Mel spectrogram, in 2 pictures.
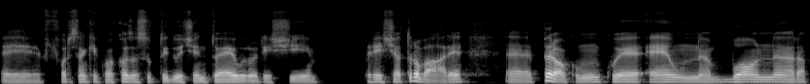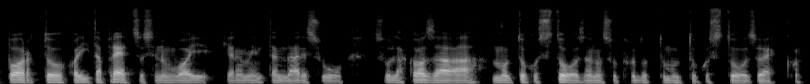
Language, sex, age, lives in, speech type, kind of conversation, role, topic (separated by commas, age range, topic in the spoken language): Italian, male, 30-34, Italy, conversation, advice, advisor, Come posso ridurre subito lo stress fisico?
